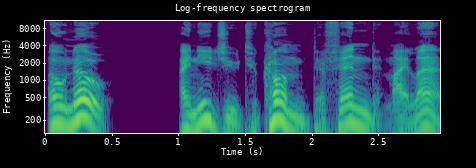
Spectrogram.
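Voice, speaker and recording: A man's raspy, put-on character voice at medium pitch, with very wide pitch swings and a moderate pace. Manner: bad, over-the-top B-movie acting.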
